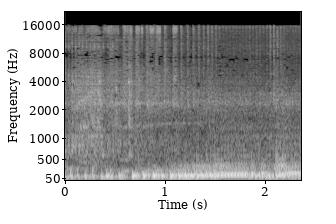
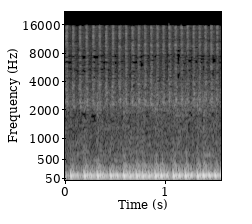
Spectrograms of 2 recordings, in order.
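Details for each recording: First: Honda Wave 100 motorcycle just after top overhaul with new piston and rings (knock gone): low lumpy idle stumbling unevenly, misfiring; carburetor air jet clogged so air can't flow freely, timing not yet set. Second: Honda Wave 100 after top overhaul with new piston and rings, knock gone: steady even single-cylinder idle, regular firing, no knock or rattle. Carburetor air jet still clogged by stale gasoline, only main jet working, timing to be set later; running okay.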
